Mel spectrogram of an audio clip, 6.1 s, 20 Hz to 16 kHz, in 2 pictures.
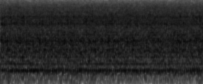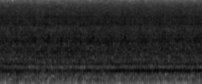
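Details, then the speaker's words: Six-cylinder car after sitting 11 days and cranking oddly (battery new), warming up after restart: smooth, even idle with steady faint hum and fan hiss, no stumble or misfire; normal warm idle. "it started, and it's running like a sewing machine. That's all I would have expected."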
